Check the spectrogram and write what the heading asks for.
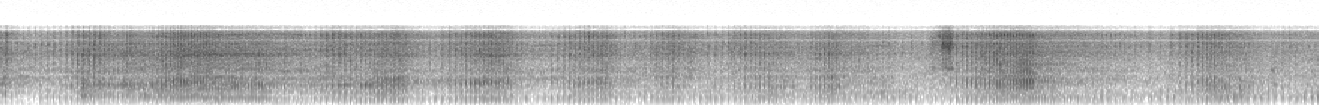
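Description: Off-road trail motorcycle engine revved in repeated bursts, swelling and easing about once a second, as the bike climbs a rocky trail and pulls away.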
